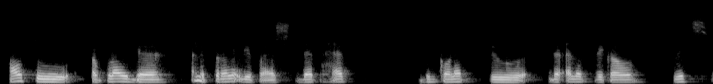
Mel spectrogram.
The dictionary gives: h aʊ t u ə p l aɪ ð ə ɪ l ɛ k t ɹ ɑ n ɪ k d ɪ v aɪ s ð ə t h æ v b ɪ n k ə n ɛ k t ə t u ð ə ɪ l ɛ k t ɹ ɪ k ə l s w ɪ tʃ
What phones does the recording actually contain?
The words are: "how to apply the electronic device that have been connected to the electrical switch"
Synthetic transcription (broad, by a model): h aʊ t u ə p l aɪ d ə ɪ l ɛ k t ɹ ɑ n ɪ k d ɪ f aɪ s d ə t h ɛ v b ɪ n k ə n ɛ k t t u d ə ɪ l ɛ k t ɹ ɪ k ə l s w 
